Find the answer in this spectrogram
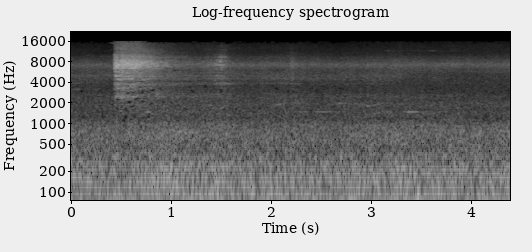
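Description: Steady low rumble of city traffic, with a sudden sharp hiss of air about half a second in that fades within half a second: a heavy vehicle's air brake releasing. A fainter hiss follows about a second later.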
